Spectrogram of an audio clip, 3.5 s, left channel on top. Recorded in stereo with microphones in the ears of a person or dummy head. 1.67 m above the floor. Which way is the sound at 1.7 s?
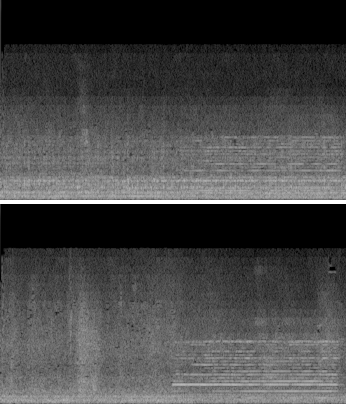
45° right (ahead or behind).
